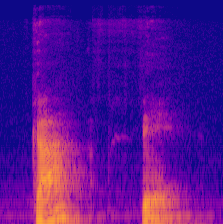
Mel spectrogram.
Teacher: A sílaba mais forte é a última também, o fé. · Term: oxítona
